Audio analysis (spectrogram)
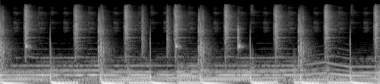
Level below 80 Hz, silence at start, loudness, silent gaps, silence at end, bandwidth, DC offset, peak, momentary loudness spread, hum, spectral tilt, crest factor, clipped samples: -12 dBFS; 0 s; -12 LUFS; none; 0 s; 17.5 kHz; under 0.1%; 0 dBFS; 2 LU; none; -5.5 dB/octave; 10 dB; under 0.1%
